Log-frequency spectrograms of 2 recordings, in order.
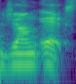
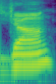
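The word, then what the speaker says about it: JongX: Excuse me, it's not Jong. It's just Jong, not Jong X. The X is silent. All right? X is silent. It's Jong.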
